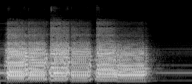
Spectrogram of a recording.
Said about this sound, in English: So yeah, I'm using my little 5-watt amp. It sounds better than it actually sounds to me. But it's really gritty. That's what you need. You can hear it humming. Yeah. So the riff starts off simple.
